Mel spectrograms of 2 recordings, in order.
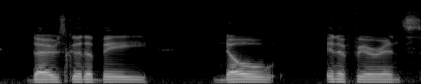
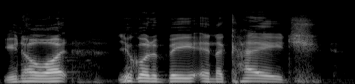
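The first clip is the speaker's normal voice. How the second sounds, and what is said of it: Sluggish British accent imitation. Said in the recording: “That's just my normal British accent ... it's like William Regal on Quaaludes”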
